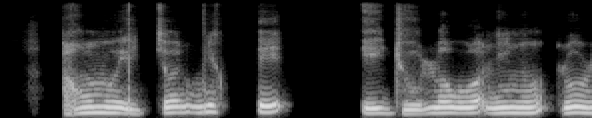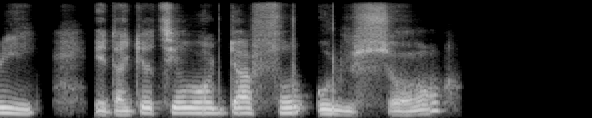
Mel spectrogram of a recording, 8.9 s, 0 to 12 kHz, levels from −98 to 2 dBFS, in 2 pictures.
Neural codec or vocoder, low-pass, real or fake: autoencoder, 48 kHz, 32 numbers a frame, DAC-VAE, trained on Japanese speech; 10.8 kHz; fake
